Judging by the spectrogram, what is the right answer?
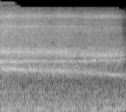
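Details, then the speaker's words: Vocal imitation of the crescendo-decrescendo systolic murmur of atrial septal defect, a harsh hissing whoosh. "with the atrioceptal defect again we have to see anything that prolongs the left right ventricular ejection phase increases the murmur beyond the aortic second sound so we have a crescendo d sh"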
